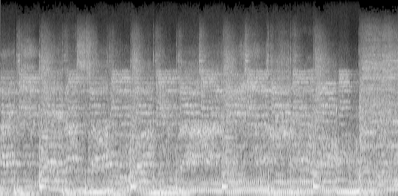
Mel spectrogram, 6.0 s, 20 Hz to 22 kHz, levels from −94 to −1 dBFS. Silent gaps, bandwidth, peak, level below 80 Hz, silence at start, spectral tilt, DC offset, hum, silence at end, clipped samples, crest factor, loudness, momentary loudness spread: none; 15 kHz; 0 dBFS; -24 dBFS; 0 s; -4 dB/octave; under 0.1%; none; 0 s; under 0.1%; 10 dB; -10 LUFS; 1 LU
